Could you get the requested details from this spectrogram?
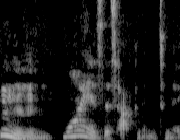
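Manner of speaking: pondering sing-song tone. Speaker contrasting two ways to ask the same question, in a curious, pondering tone. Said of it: "to become the philosopher".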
